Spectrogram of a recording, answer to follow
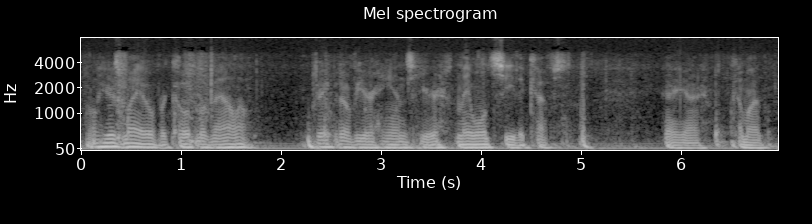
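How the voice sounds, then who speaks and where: A man's voice: very deep voice, normal speed. An actor playing a stoic American police sergeant who narrates his case tersely in a 1950s radio crime drama. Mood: terse, firm. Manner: terse, matter-of-fact, deadpan. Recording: dull vintage radio recording, loud music.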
